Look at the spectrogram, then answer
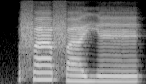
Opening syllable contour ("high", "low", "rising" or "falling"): high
